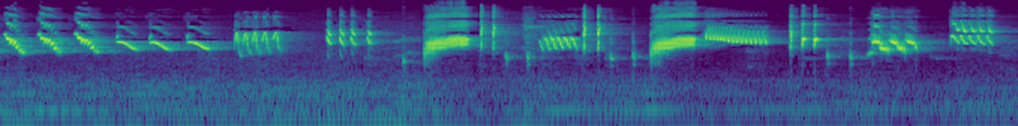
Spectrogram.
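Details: Asian pied starling, known locally as jalak suren, singing energetic masteran-style song: rapid descending chirp series, then loud harsh rasping bursts alternating with bright whistled slurs and clipped notes in a dense, varied stream.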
